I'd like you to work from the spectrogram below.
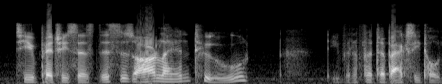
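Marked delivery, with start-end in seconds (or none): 1.0-2.5 hissing snake-like voice, higher. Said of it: "in a sort of slithering accent".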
